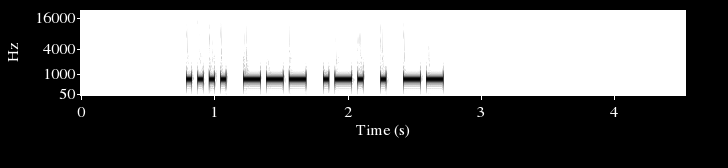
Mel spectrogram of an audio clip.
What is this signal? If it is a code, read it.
Morse code, heard as a keyed tone, about 28 wpm, 700 Hz. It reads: HOREM
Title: Code Groups - 5 Letters - 28wpm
